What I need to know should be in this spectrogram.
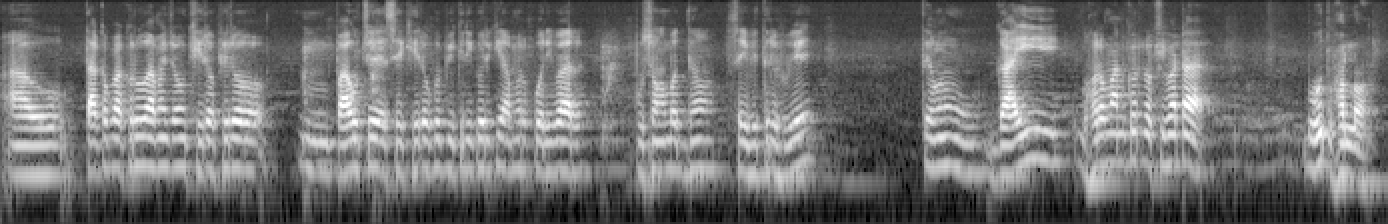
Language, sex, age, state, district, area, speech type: Odia, male, 60+, Odisha, Mayurbhanj, rural, spontaneous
